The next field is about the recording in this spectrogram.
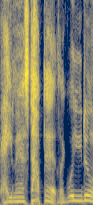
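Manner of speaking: mock irritated scolding. Retelling his granddad scolding him during a chess game, imitating someone angry. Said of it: "And he got mad at me".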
